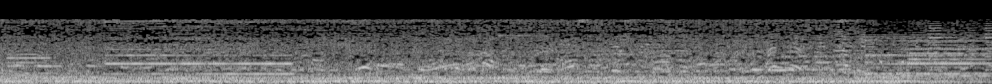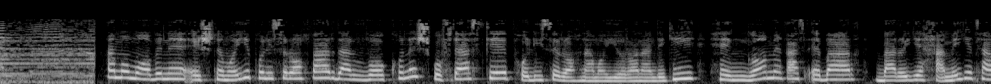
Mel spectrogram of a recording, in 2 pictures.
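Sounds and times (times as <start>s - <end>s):
car horns honking: 0.0s - 3.6s, 4.8s - 10.9s
dense street traffic in an Iranian city during a power cut: 0.0s - 11.0s
murmur of crowd voices: 2.8s - 10.1s
speech: 11.2s - 19.8s.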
